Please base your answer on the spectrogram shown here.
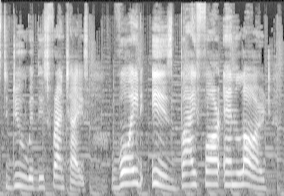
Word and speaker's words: Voyd: anyway this video is about void which is spelled v y d I had I found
